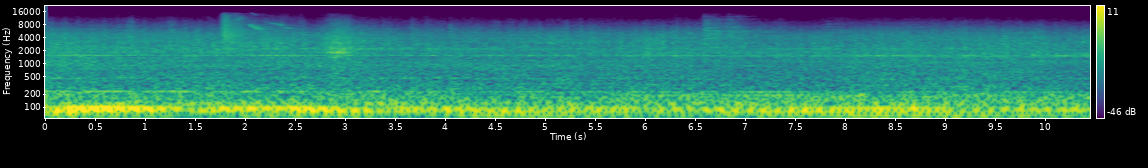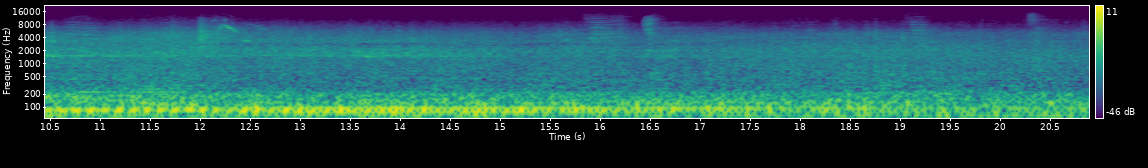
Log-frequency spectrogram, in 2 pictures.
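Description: Norfolk Southern freight train passing, led by diesel locomotives: a steady low engine rumble with a faint high whine, slowly fading as the locomotives pull away and the autorack cars roll by, with a few scattered clicks.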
